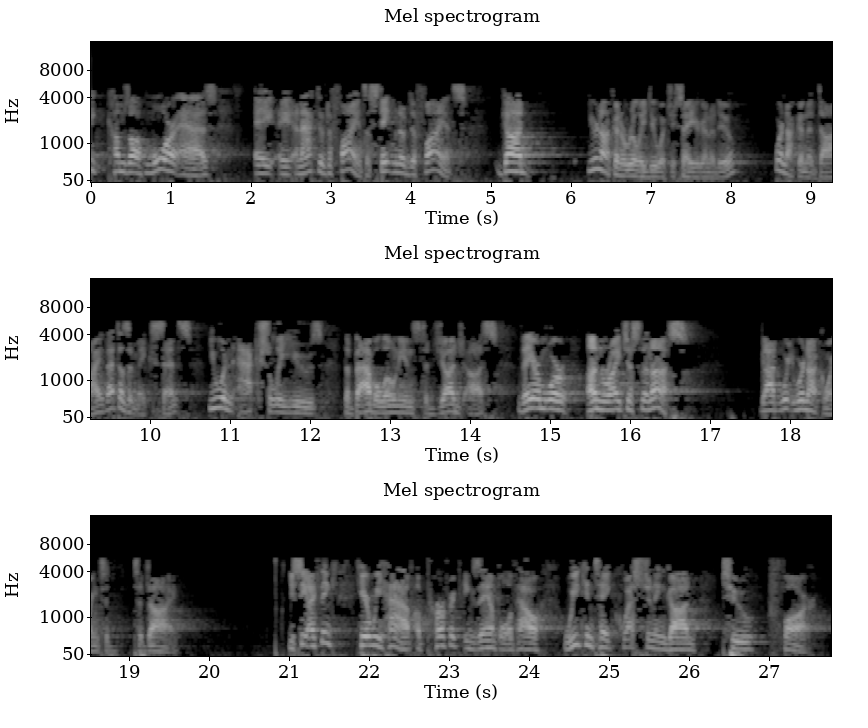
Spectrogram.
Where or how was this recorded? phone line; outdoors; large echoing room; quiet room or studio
large echoing room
